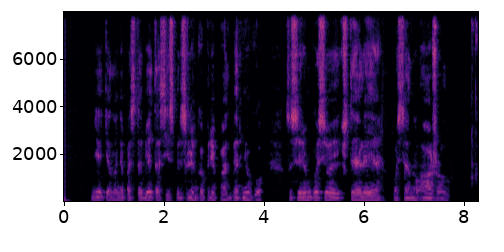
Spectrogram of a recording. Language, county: Lithuanian, Panevėžys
